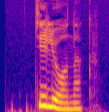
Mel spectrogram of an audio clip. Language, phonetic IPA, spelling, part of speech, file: Russian, [tʲɪˈlʲɵnək], телёнок, noun, Ru-телёнок.ogg
- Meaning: calf, bull calf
